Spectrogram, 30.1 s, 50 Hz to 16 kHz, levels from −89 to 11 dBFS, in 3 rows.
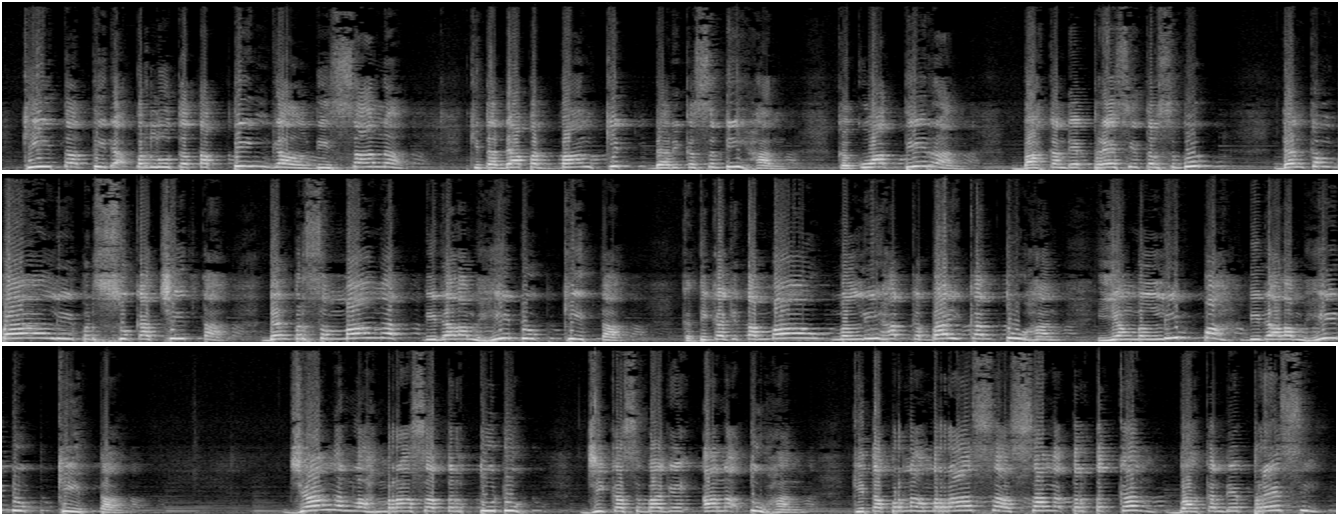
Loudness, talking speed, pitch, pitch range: -13 LUFS, 105 wpm, 360 Hz, 330-400 Hz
